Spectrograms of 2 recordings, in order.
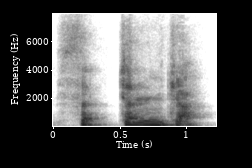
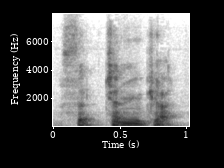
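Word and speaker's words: satyañca: So the final nasal alters its position both in pronunciation and in writing for the following cha, satyancha. In fact, if you write it in this way with the nasal and cha, the subdotted m plus cha, it would still be pronounced satyancha. Both forms of writing are equally correct, but you'd always pronounce it satyancha.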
